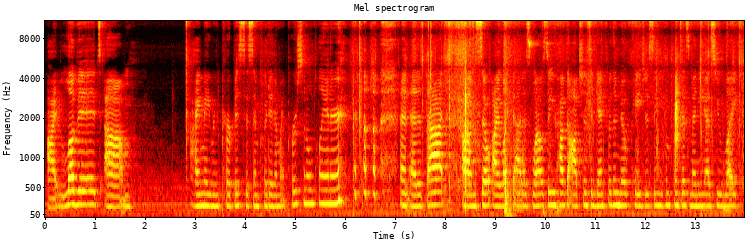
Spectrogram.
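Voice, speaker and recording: Upbeat, slangy woman host, fraying hoarse voice, steady flat delivery. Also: mid-range voice, normal speed, reverberant, background noise. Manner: chatty, upbeat, slangy, thinks aloud. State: losing her voice, slightly hoarse. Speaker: channel host reviewing planners. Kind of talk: casual product review walkthrough.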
